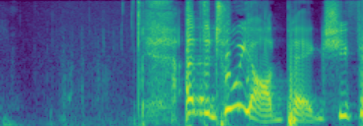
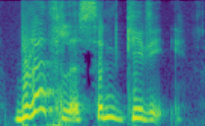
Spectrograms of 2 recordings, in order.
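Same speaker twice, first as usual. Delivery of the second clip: ordinary delivery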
